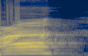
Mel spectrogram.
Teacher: گلے کے درمیان سے زور لگا کر عین کو نکالیں گے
